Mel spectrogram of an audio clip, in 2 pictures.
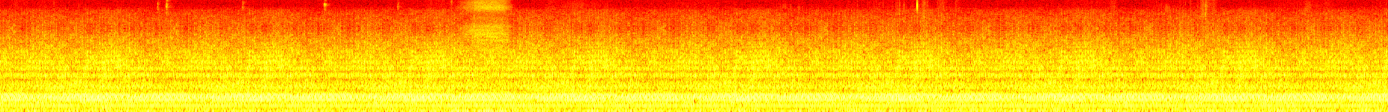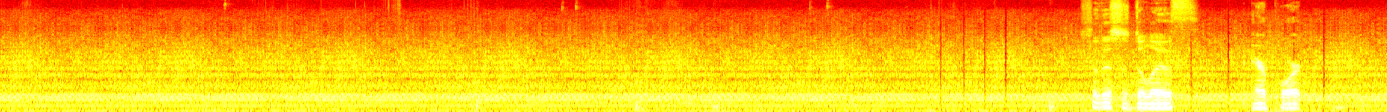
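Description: A small propeller plane engine drones steadily.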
